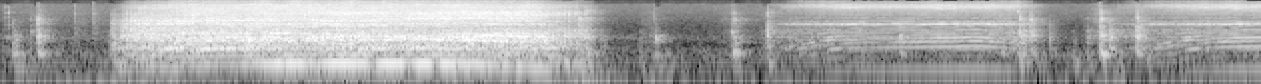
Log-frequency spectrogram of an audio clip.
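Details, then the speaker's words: Sega video driver toy car with fresh batteries, steered from its wheel: loud coarse grinding, then it jams with a strained whine. Loose motor gear grinding and jamming the drive. "And now it's stuck. Oh, that sounds well, doesn't it? Ah, it's stuck again."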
